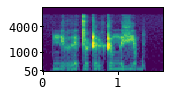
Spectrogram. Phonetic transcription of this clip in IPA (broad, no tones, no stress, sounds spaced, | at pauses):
mʲ o r ɪ t̪ o ʈ ʉ r ʈ u n̪ ɪ vʲ ʌ b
